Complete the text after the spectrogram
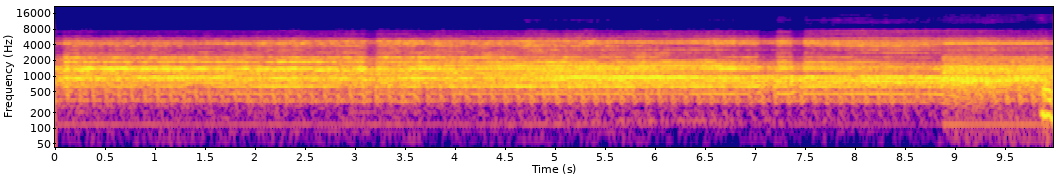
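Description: A model train hums and clatters as it rolls along the track.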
